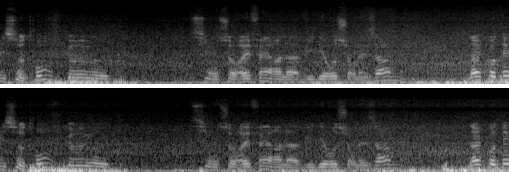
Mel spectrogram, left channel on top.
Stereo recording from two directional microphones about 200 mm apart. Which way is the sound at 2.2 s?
15° left (ahead or behind).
